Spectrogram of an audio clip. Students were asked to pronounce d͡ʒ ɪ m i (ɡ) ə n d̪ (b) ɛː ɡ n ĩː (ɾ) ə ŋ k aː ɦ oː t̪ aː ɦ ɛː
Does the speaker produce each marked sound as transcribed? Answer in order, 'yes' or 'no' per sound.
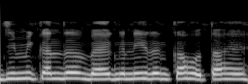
no, yes, yes

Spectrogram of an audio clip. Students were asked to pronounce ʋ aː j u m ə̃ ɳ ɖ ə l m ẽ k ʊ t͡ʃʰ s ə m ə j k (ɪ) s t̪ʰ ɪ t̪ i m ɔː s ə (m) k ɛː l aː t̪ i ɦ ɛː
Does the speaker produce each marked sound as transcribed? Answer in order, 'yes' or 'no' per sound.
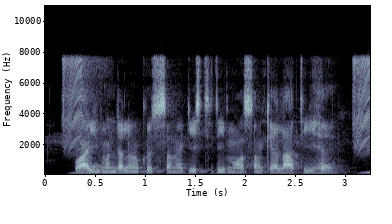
no, yes

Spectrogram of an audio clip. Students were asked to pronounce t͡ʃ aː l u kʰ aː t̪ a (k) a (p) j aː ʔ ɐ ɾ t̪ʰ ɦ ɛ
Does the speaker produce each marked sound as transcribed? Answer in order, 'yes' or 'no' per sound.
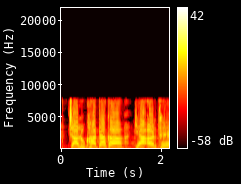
yes, no

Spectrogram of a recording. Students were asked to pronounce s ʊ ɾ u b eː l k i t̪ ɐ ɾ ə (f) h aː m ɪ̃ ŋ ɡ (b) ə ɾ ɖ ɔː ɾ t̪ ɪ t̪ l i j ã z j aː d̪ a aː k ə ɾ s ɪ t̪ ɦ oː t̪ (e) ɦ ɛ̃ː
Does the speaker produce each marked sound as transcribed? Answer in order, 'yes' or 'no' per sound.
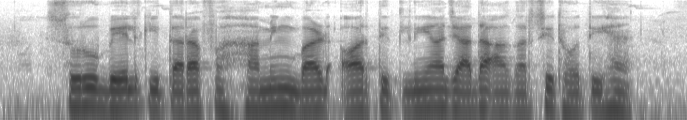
yes, yes, no

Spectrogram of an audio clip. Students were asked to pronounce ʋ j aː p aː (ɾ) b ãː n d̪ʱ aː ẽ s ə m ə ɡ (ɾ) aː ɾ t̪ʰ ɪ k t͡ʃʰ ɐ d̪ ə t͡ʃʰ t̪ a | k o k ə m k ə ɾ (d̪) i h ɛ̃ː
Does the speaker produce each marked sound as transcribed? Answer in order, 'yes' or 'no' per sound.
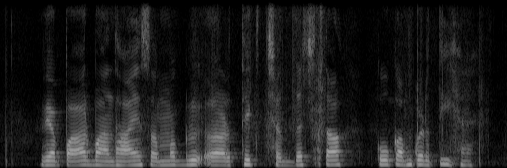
yes, yes, no

